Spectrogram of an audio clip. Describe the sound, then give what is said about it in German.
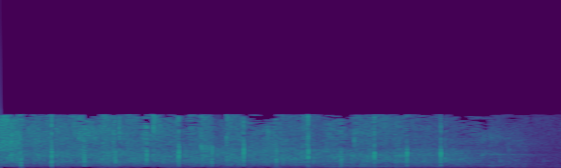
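A church audience applauds steadily for several seconds to welcome a couple, a dense wash of many hands with a few sharper individual claps standing out, then tapering off slightly at the end. “An der Stelle können wir mal klatschen, finde ich.”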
